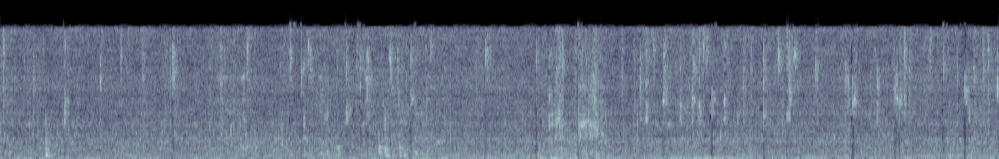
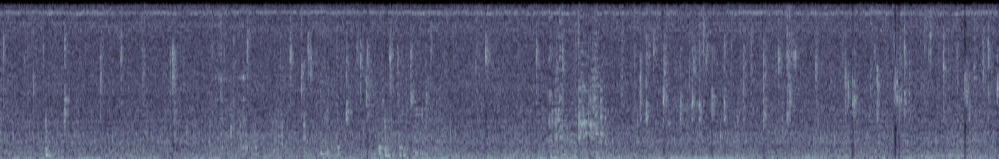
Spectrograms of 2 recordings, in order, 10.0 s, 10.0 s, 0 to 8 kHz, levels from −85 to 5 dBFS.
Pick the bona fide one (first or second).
second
